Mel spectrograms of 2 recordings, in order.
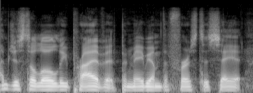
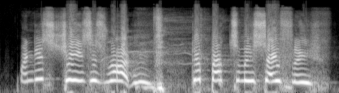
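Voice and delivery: very high, very loud, shrill put-on woman's voice; 8 dB louder than usual. Retelling what his ex-girlfriend said when she gave him cheese: Melinda's voice. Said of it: "I'll do it in her voice".

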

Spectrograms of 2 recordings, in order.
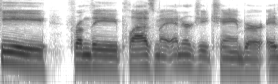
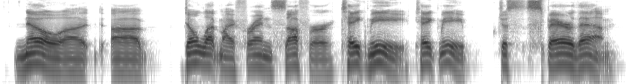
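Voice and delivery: acted-out desperate, pleading voice. Retelling a scene where a character begs the Oracle: imitating a character pleading. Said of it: "pleading with the Oracle".

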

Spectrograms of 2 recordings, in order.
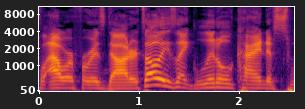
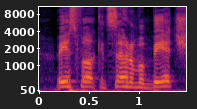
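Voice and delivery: higher-pitched, irate country bumpkin voice; 6 semitones higher, 6 dB quieter than usual. Retelling a movie town's reaction, imitating angry country bumpkins. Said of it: "you can just hear all these country bumpkins like".

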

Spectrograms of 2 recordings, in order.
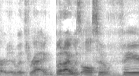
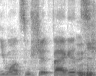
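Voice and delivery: put-on brash TV host voice, higher and louder; 4 semitones higher, 4 dB louder than usual. Retelling how she sounded filming a take: imitating Michelle Visage. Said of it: "she was just like".

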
